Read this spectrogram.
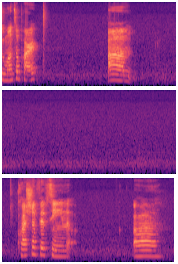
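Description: A young woman speaks quietly and close by, in short bursts with pauses.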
